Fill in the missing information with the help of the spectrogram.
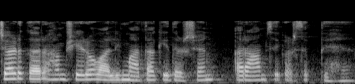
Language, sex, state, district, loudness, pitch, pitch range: Hindi, female, Delhi, New Delhi, -17 LUFS, 215 Hz, 200-225 Hz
